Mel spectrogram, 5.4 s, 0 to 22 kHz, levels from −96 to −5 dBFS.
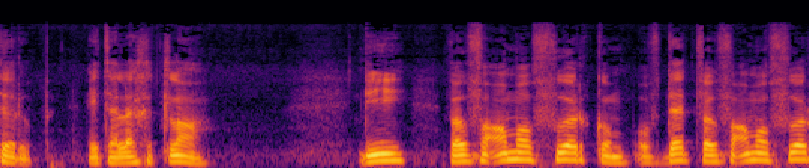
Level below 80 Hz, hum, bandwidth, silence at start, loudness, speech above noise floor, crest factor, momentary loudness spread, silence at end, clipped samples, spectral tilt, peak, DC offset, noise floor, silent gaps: -50 dBFS; none; 13 kHz; 0 s; -23 LUFS; 39 dB; 16 dB; 9 LU; 0 s; under 0.1%; -7 dB/octave; -8 dBFS; under 0.1%; -61 dBFS; none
